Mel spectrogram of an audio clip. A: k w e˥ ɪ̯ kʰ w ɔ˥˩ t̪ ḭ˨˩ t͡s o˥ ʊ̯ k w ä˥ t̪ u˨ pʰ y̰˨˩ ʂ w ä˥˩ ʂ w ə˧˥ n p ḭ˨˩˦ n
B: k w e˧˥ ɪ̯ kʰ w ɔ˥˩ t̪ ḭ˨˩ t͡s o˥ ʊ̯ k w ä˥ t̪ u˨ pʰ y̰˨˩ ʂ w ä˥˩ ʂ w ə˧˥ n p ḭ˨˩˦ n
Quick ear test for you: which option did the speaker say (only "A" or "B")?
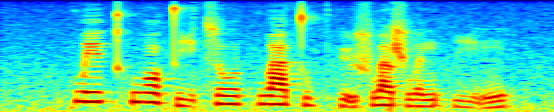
A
